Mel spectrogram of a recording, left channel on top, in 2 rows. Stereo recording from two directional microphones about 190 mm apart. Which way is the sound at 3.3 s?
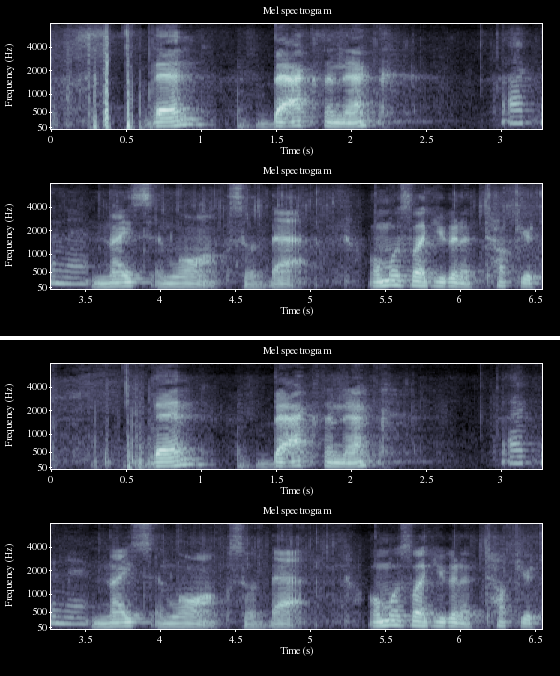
5° right (ahead or behind).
